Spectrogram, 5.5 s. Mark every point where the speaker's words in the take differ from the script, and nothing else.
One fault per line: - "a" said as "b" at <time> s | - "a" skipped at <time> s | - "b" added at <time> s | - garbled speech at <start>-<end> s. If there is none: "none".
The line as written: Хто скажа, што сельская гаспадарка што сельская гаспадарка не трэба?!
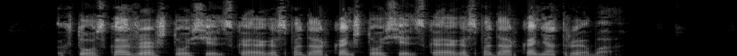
none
